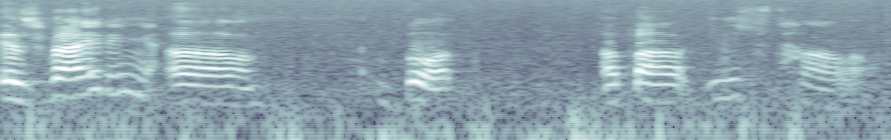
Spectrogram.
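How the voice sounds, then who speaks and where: Lively intonation marks this woman's very slow delivery. Room echo is audible. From upstate New York, Petersburgh. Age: 80s+. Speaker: oral history interviewee. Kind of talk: oral history reminiscence.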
